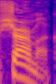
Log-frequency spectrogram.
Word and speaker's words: Sharma: Okay, speaking of, so now we got a little bit of Priya, and your last name, Sharma, correct? – Yeah.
